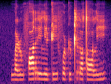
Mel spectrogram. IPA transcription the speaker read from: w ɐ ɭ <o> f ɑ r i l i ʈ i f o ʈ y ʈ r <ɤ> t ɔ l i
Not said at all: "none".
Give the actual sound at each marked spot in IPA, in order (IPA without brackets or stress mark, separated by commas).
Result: u, ɔ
